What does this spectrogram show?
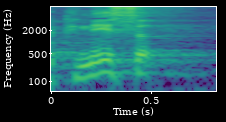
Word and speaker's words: Knesset: the Spector of the knesset I believe the K is actually pronounced uh with um 30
